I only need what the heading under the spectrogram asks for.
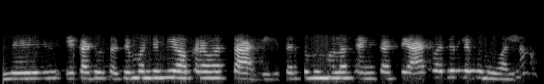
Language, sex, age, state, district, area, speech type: Marathi, female, 30-45, Maharashtra, Nagpur, urban, conversation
